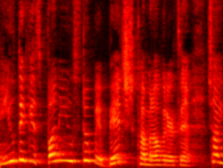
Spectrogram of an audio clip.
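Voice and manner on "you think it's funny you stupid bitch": high-pitched mock outrage; high, indignant impression of a friend; retold tearful anger. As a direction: imitate an upset friend lashing out, pitched up. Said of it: "and she's crying".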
